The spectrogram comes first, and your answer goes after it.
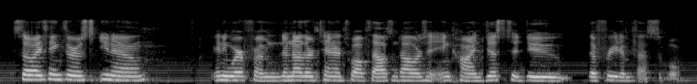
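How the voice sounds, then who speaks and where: Fairly even intonation at a fairly quick pace, with music in the background. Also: man, high pitch for a man. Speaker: city council member. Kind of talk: council meeting debate. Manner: fast; hesitant, many restarts.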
